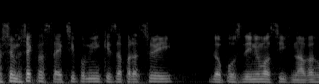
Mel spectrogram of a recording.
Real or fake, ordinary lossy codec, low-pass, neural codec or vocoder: fake; MP3, 48 kbps; 7.2 kHz; codec, 16 kHz, 0.4 kbps, LongCat-Audio-Codec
